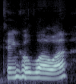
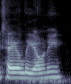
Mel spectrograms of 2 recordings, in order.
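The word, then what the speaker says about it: Tanga Loa: Wayne hitting uh Tango I can never say his name tangoa on the floor I always want to say ta Leoni just like a brain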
